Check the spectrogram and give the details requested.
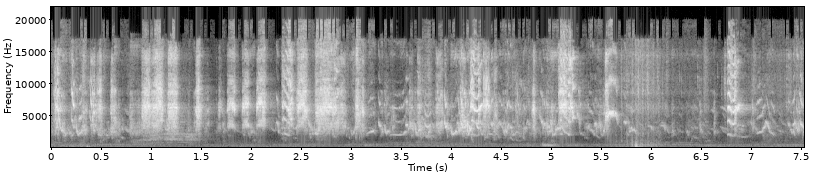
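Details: Budgerigars of a breeding family group. Busy high chirping and warbling fill the clip, and two sharp thuds or knocks stand out near the start and just before six seconds.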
